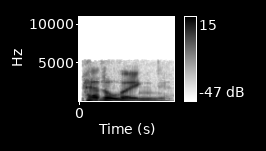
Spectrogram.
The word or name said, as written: pedalling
